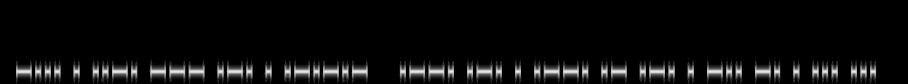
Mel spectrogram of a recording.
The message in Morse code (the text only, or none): BEFORE. PREPAREDNESS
